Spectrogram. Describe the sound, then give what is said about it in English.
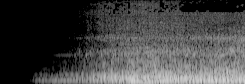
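Tuk-tuk ride in a Southeast Asian red light district: after a moment of silence, a small engine starts up and builds to a loud, steady, rapidly pulsing putter. “I'm riding in a tuk-tuk in the red light district here in Southeast Asia.”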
